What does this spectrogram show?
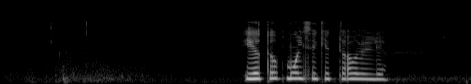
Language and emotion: Russian, neutral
